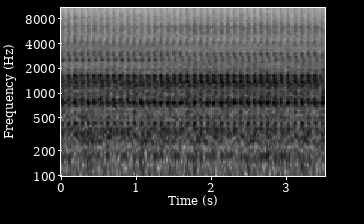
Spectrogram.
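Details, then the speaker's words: 2007 Ford F250 6.0L Power Stroke diesel with rough hot idle and pending P0263 cylinder 1 code, cranked via starter wire to battery, key out: even cranking about four pulses a second, no dead cylinder sound; base engine judged sound. "you guys heard that it was a very even kind of cyclical pattern there wasn't like a dead cylinder sound anywhere in there"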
